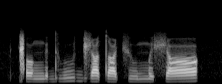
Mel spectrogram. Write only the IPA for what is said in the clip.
ǁɔŋədʱu d͡ʒɑtɑt͡ʃu məʃɑ

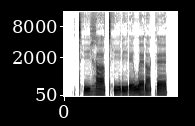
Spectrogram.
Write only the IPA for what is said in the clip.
tʰi˨˦ɣa˦˨ tʰi˨ ɾi˨ɾe˨˦ wɛ˦ɾa˨ kɛ˦

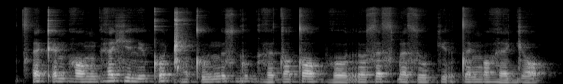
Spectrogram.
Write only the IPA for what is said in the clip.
t͡sʼɛkʼɛŋɦɔŋ ɡʱɛxʲɛlʲu kʼoɡ͡ǁɔtʼu nusɡuɡʱə dɔtɔ bʱo rosɜsɓɜsu kʲərtɛŋɔɦɛ ɡʲɔ

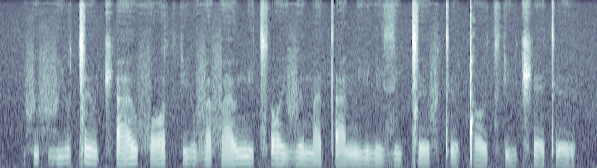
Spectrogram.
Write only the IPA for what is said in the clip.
fifviʊ̯ǀɘʊ̯ t͡ʃʼaʊ̯ fɔt͡sʼiʊ̯ vafaʊ̯ni t͡sʼɔɪ̯vɘma tʼanili ziǀɘftʼɘ ǃɔʊ̯t͡sʼit͡ʃʼɛ tʼɘ

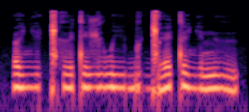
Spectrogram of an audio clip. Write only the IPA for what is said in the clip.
ɐʎeǁʰɘ teʒɨwi bɨɡ͡ǁɛ tɐʎɛn̪ɨ

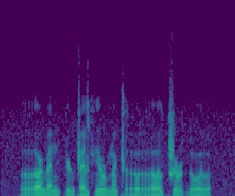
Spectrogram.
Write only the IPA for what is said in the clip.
rɤɳɽɛn pʲoɳʈɛlfʲõɭmɛ̃ʈ rorɤlt͡ɕʊɭ ɗʊl

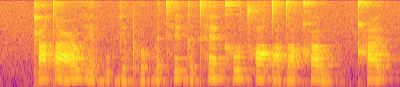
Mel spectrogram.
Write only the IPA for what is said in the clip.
kʼe˧tˤɘ˦˨ʕʊ˦ ɦe˨ bu˨ ɡe˨pʰʊ˨ bɘ˧tʰe˧ɡɘ˨ tʰɛ˧kʰo˧tʰɔ˧ dˤɘ˧ dˤe˧qʰu˦˨ | qʰɘ˧

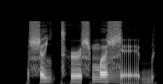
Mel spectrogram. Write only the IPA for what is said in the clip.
ɬʌʎtʰə˞ɬmʌ ɮɛ̰b

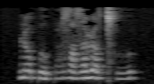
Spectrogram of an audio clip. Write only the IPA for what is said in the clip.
ɳɔ˧po˨pɔ̤˧ zˤə˧zˤi˦ɭɔ˧ǀʰo̤˦

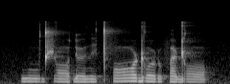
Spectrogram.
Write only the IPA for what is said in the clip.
wuːdʃɔːɗøði tʰɔːɖoː ɽufaɖɔː

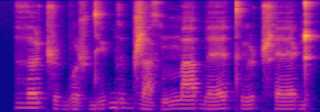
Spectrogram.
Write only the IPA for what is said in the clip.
ɦəː˦˥ʈ͡ʂʉ˩bo˩ʂd̪y˨˥ bɨ˦˥bʐa˩xmːa˦˥bɛː˨˥ t̪ʰʉ˨˥ ʈ͡ʂʰɛ˦˥ɖ

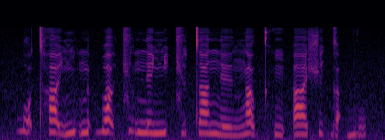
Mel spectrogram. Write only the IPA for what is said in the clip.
ɡɔ̰˦˨ tʰa̰˦˨ɪ̯ ɲṵ˦˨nʊ˦ʔ ba̰˦˨ʊ̯t͡ɕṵ˦˨ ne˦ɲḛ˦˨t͡ɕṵ˦˨ tä˦ne˨ɪ̯ ŋa̰˦˨ʊ̯kʰĩ˨ʔä˦ʃḭ˦˨ ɡä˦ʔbṵ˦˨

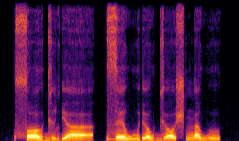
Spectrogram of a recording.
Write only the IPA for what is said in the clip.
sˤʊːɡʲɒʎ ɾʲaː | zɛwu ɾʲɒwɡʲɒːʃŋa wʊ

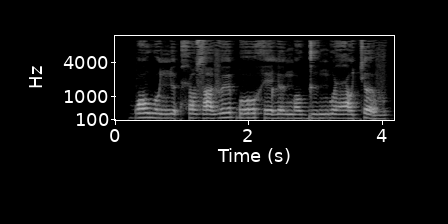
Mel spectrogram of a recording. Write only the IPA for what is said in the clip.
bɔwoɲøʔ ħuzˤəi̯vø ɓohe løŋɔu̯ɡɨ ŋu ʕɔcəv

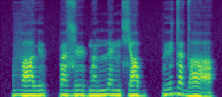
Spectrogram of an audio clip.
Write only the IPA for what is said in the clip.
va lɨpːɐzø bɐ̃nːɛŋçab pːɨ dɐda

